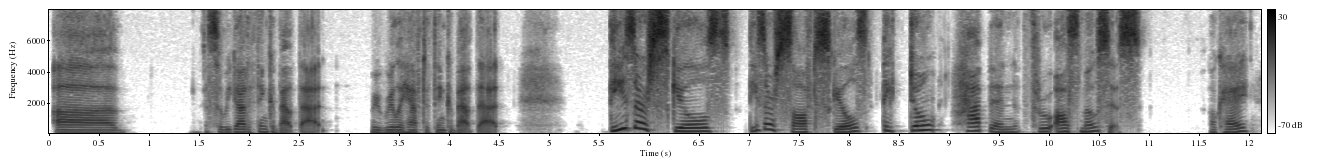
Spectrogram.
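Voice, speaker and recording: A middle-aged woman with a low, measured voice, speaking at an unhurried pace. She answers interview questions earnestly, leaning into her points with emphatic storytelling. The sound is close and dry. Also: big pitch swings, mellow, no room sound. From Canada. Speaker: guest, former news anchor.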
